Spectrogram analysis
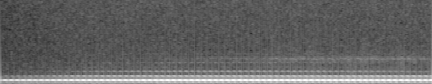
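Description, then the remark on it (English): An eastern screech owl gives a long, steady trill at nightfall: a rapid, even run of soft whistled pulses on one mid-pitched note, holding for several seconds with no other sounds. Recording from the Macaulay Library at the Cornell Lab of Ornithology. “As night falls and the subtropical birds go quiet, an eastern screech owl trills.”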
